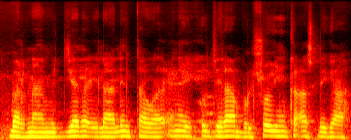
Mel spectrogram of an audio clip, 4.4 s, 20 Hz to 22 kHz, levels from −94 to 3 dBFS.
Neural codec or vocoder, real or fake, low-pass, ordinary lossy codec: codec, 44.1 kHz, 7.8 kbps, DAC; fake; none; none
